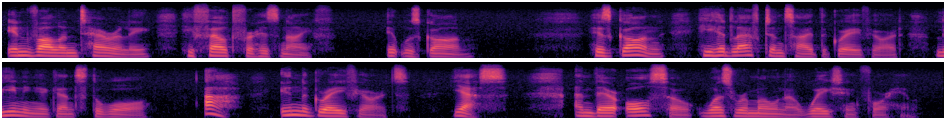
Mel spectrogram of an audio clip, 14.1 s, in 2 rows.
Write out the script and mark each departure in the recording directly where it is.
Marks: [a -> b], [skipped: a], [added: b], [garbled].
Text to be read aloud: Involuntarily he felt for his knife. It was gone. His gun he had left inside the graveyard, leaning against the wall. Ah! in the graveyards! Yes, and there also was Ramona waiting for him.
Involuntarily he felt for his knife. It was gone. His gun he had left inside the graveyard, leaning against the wall. Ah! in the graveyards! Yes, and there also was Ramona waiting for him.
